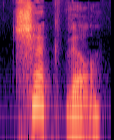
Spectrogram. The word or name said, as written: Czechville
